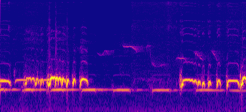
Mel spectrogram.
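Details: Zebra dove song (perkutut) recorded for training and luring birds: two bursts of quick, bubbling cooing notes with a steady lower tone running beneath and between them.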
